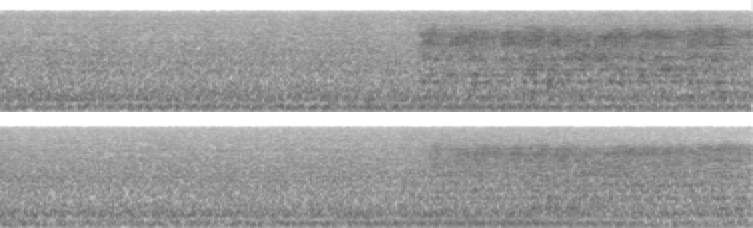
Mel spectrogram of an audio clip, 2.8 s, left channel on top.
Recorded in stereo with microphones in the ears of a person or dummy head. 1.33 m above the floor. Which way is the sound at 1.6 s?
75° left (ahead or behind).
